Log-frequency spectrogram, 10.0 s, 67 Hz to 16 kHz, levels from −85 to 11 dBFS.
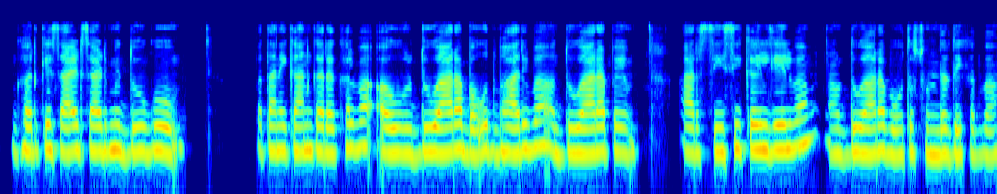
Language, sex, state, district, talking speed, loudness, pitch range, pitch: Bhojpuri, female, Uttar Pradesh, Deoria, 175 wpm, -27 LUFS, 215-235 Hz, 225 Hz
